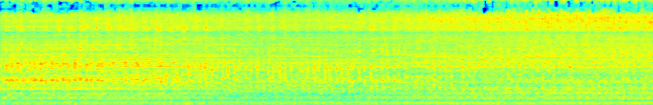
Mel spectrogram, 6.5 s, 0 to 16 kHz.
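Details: 2018 Lexus IS 300 at idle: steady high whirring hiss over an even engine note; worn water pump bearing suspected but not confirmed.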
